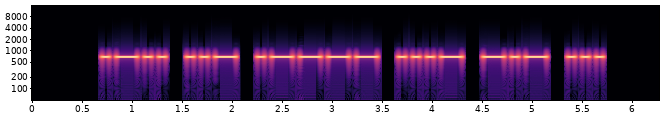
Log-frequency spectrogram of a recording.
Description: Morse code, heard as a keyed tone, about 17 wpm, 700 Hz. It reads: LU1VKS
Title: DXCC-100 Call Signs - 6 Characters - 17wpm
